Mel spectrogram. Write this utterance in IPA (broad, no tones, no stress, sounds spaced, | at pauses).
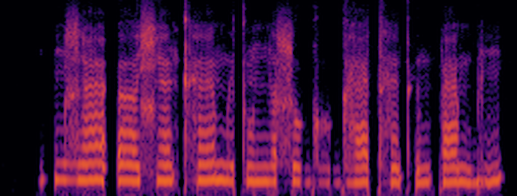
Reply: ʔ i ɮ æ̃ ʔ ɜ ɕ ɛ̃ kʰ ɛ̃ m ɪ t ũ ɲ ʌ ɬ ʊ ɡʱ ʊ ɡʱ æ tʰ ɛ̃ tʼ ɪ m p æ m b i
